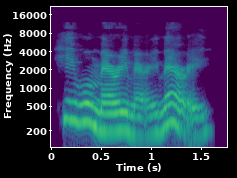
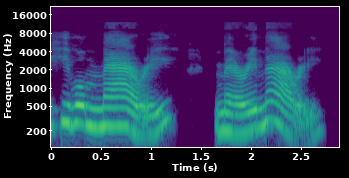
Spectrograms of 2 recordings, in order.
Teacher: growing up on the West Coast, these 3 words are all pronounced the same. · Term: merging of sounds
